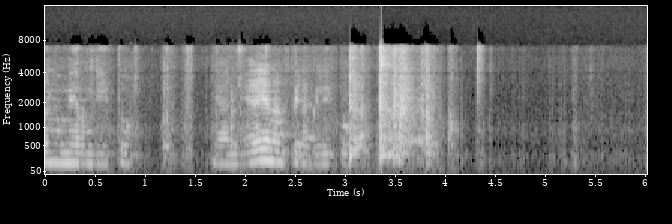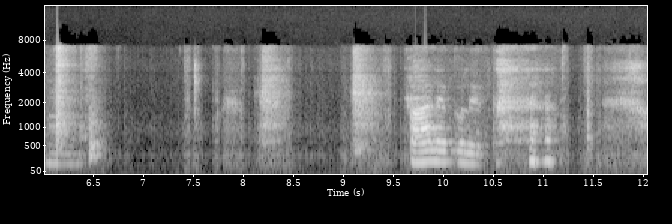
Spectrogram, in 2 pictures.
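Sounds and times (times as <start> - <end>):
plastic bottles clicking and knocking: 3.0 - 4.2.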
